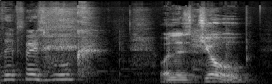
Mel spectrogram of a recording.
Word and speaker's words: Job: You pronounce it differently. Job, as in the biblical character Job.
